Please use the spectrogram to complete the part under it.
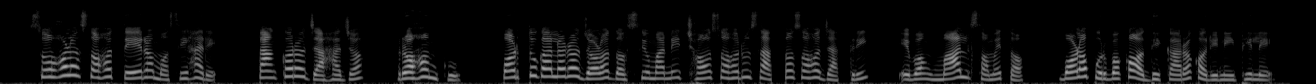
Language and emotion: Odia, neutral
